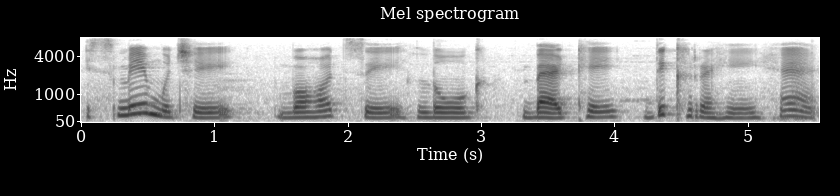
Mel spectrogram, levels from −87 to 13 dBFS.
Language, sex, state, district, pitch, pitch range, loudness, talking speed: Hindi, female, Madhya Pradesh, Katni, 180 Hz, 175-215 Hz, -19 LUFS, 95 wpm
